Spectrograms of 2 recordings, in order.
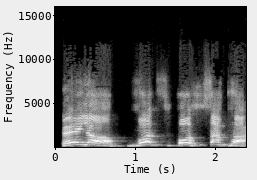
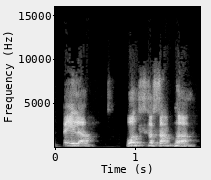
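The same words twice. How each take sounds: First: It is screamed at full volume. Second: It is said at a normal volume.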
